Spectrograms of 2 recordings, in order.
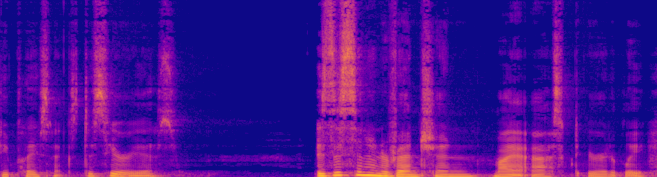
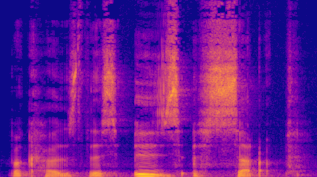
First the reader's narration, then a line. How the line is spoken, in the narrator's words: Sirius growled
